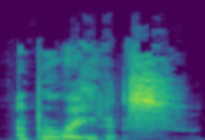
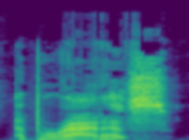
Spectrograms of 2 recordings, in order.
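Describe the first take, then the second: First: The word is said the usual British way. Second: The word is said the usual American way. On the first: "most British speakers the latter" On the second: "Most Americans will say the former"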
